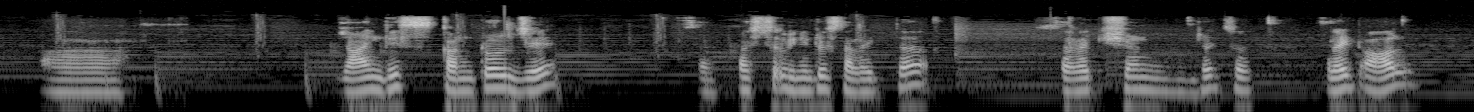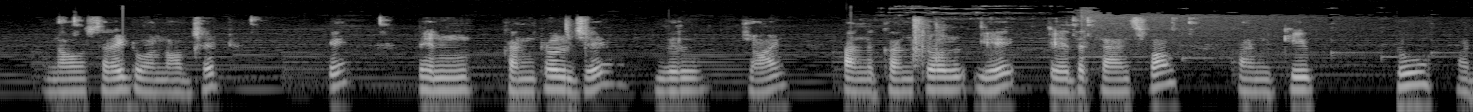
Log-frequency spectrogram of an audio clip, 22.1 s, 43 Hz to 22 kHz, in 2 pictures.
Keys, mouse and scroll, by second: 3.7 ctrl+j, 4.9 click, 5.8-6.2 scroll up 1, 6.4 scroll down 1, 6.8 1, 6.9 KP_1, 7.8 KP_3, 8.9-9.6 scroll down 1, 10.1 scroll up 1, 11.4 shift+click, 12.9-14.0 shift+drag, 15.3 ctrl+j, 16.9-17.6 scroll down 1, 18.3 ctrl+a, 19.8-22.1 drag, 19.8 right click.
